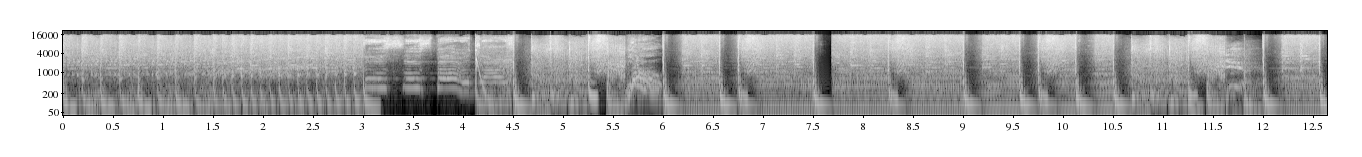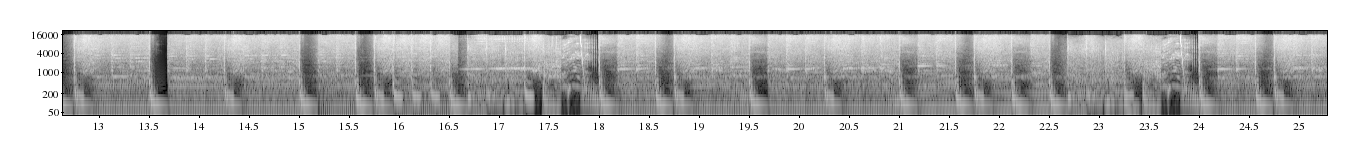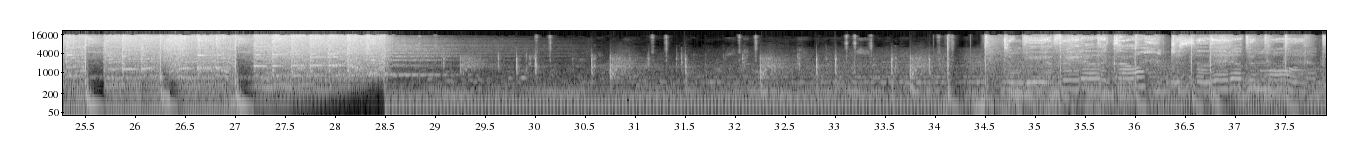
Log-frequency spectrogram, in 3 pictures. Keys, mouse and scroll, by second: 9.2-11.3 alt+drag, 11.3 BackSpace, 12.2-14.0 drag, 15.7-23.4 drag, 23.4 click, 25.3 click, 28.9 right click, 30.0 click, 30.0 click, 33.2 right click, 34.1 click.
